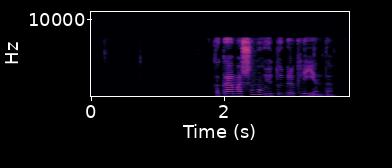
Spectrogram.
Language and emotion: Russian, neutral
